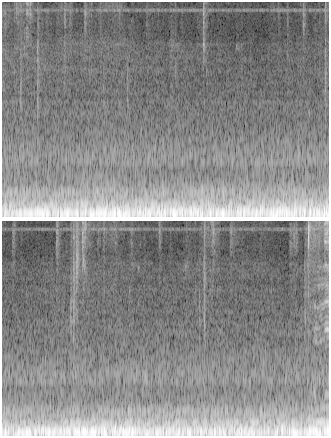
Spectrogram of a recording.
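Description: A car drives through the Laurel Canyon neighbourhood streets on Christmas Eve, heard from inside as a steady, loud low rumble of engine and road noise with no talking.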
